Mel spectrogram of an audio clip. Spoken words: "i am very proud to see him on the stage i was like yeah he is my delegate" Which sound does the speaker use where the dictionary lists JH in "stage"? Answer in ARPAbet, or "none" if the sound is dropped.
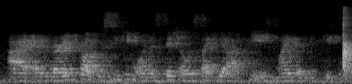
CH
